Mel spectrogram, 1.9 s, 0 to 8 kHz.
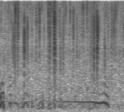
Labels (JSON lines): {"label": "biophony, cascading saw", "recorder": "SoundTrap 600 or HydroMoth"}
